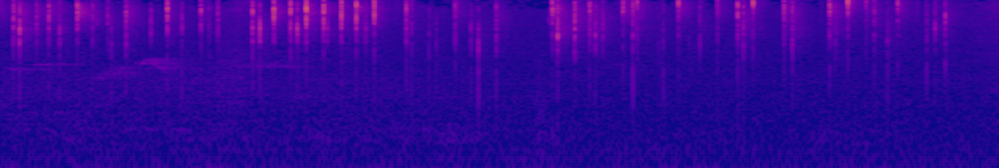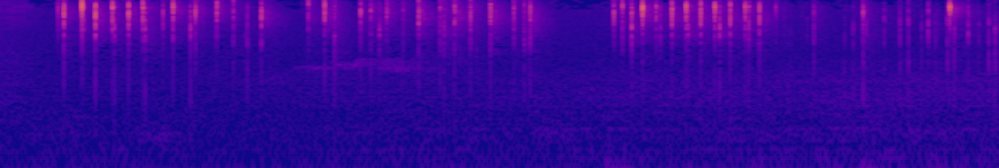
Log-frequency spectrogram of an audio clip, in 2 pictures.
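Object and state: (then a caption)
Glass perfume bottle. A small faceted glass perfume bottle with a metal cap, held in the hands and partly full, is tapped and scratched with long red acrylic nails. Quiet, rapid bursts of crisp, high-pitched clicks and taps come in clusters, with softer scratching between them over a low background hum.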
